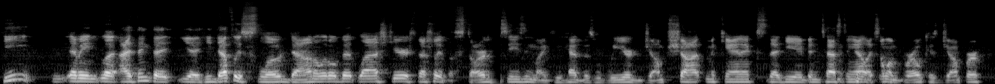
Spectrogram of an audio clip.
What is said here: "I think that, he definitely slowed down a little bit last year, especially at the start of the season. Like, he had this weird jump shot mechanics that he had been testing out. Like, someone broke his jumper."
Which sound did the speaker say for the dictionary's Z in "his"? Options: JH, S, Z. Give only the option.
Z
